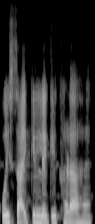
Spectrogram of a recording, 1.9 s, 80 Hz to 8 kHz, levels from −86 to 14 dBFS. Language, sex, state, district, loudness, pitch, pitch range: Hindi, female, Jharkhand, Sahebganj, -17 LUFS, 205 Hz, 195-215 Hz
